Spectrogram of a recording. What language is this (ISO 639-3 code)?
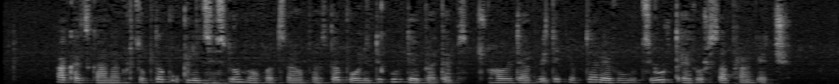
kat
